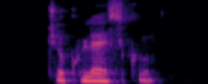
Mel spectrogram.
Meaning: a surname
- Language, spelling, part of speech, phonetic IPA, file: Romanian, Cioculescu, proper noun, [tʃokuˈlesku], LL-Q7913 (ron)-Cioculescu.wav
